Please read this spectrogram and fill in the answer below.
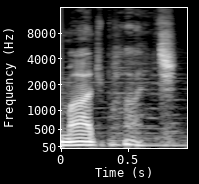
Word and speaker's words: Mod Podge: When we got written in about the hodgepodge, I kept saying Mod Podge.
